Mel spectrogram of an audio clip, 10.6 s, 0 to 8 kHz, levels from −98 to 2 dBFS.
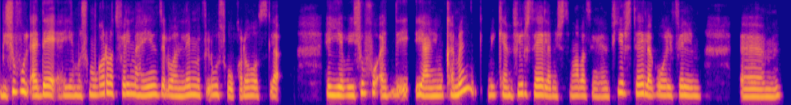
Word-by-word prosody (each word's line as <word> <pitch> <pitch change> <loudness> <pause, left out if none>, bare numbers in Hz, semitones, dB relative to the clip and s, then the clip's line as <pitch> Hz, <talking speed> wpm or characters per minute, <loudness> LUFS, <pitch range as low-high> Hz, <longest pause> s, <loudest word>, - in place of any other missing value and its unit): بيشوفوا 275 +9 +3
الأداء، 190 -3 +3
هي 190 +1 -2
مش 190 +1 -4
مجرّد 225 +2 +1
فيلم 225 -1 0
هينزل 205 +1 +1
وهنلِم 195 +3 +1
فلوس 200 0 -5
وخلاص، 180 +2 -2
لأ، - - -1 0.6
هي 200 -1 +6
بيشوفوا 195 +5 0
قد 190 0 -3
إيه - - -1
يعني 190 -3 +3
وكمان 235 - +2 0.2
م 200 - -3
كان 200 -2 -2
في 225 +6 -1
رسالة، 205 -4 +2
مش 175 0 -7
صناعة 190 -1 -5
بس، 185 -1 -4
يعني 170 0 -5
في 255 - -1
رسالة 230 -4 +1
جوّه 195 +1 -2
الفيلم، 190 -1 0 0.6
آمم، 170 +1 0
195 Hz, 170 wpm, -23 LUFS, 185-215 Hz, 0.6 s, هي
